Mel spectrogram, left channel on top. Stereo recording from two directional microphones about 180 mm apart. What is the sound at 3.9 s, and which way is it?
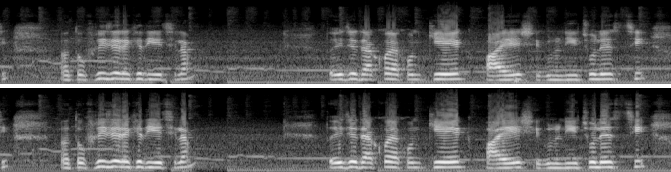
A woman's voice, 10° right (ahead or behind).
